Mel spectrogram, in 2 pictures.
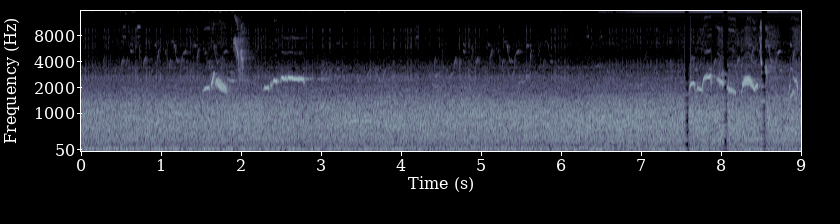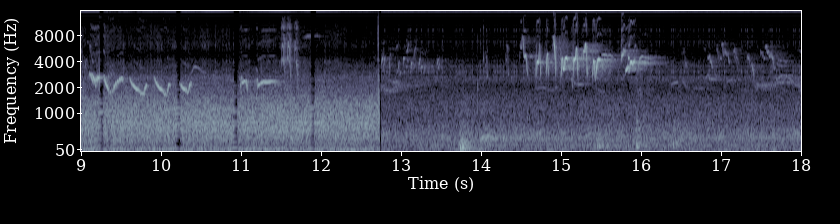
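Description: Common blackbird singing short, low, warbling song phrases over a steady background hiss. About two-thirds through, the background drops away and a higher, rapid twittering song phrase follows, typical of a European robin.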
